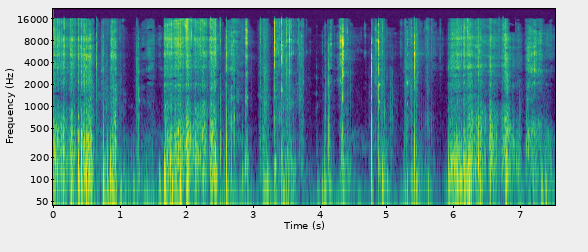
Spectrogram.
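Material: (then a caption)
Wood. A small, solid, dark-tipped wooden colored pencil is shaved with a utility knife blade. Repeated rough scraping strokes make dry, crackling bursts with bright splintery edges over a heavier low rasp, separated by brief pauses.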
